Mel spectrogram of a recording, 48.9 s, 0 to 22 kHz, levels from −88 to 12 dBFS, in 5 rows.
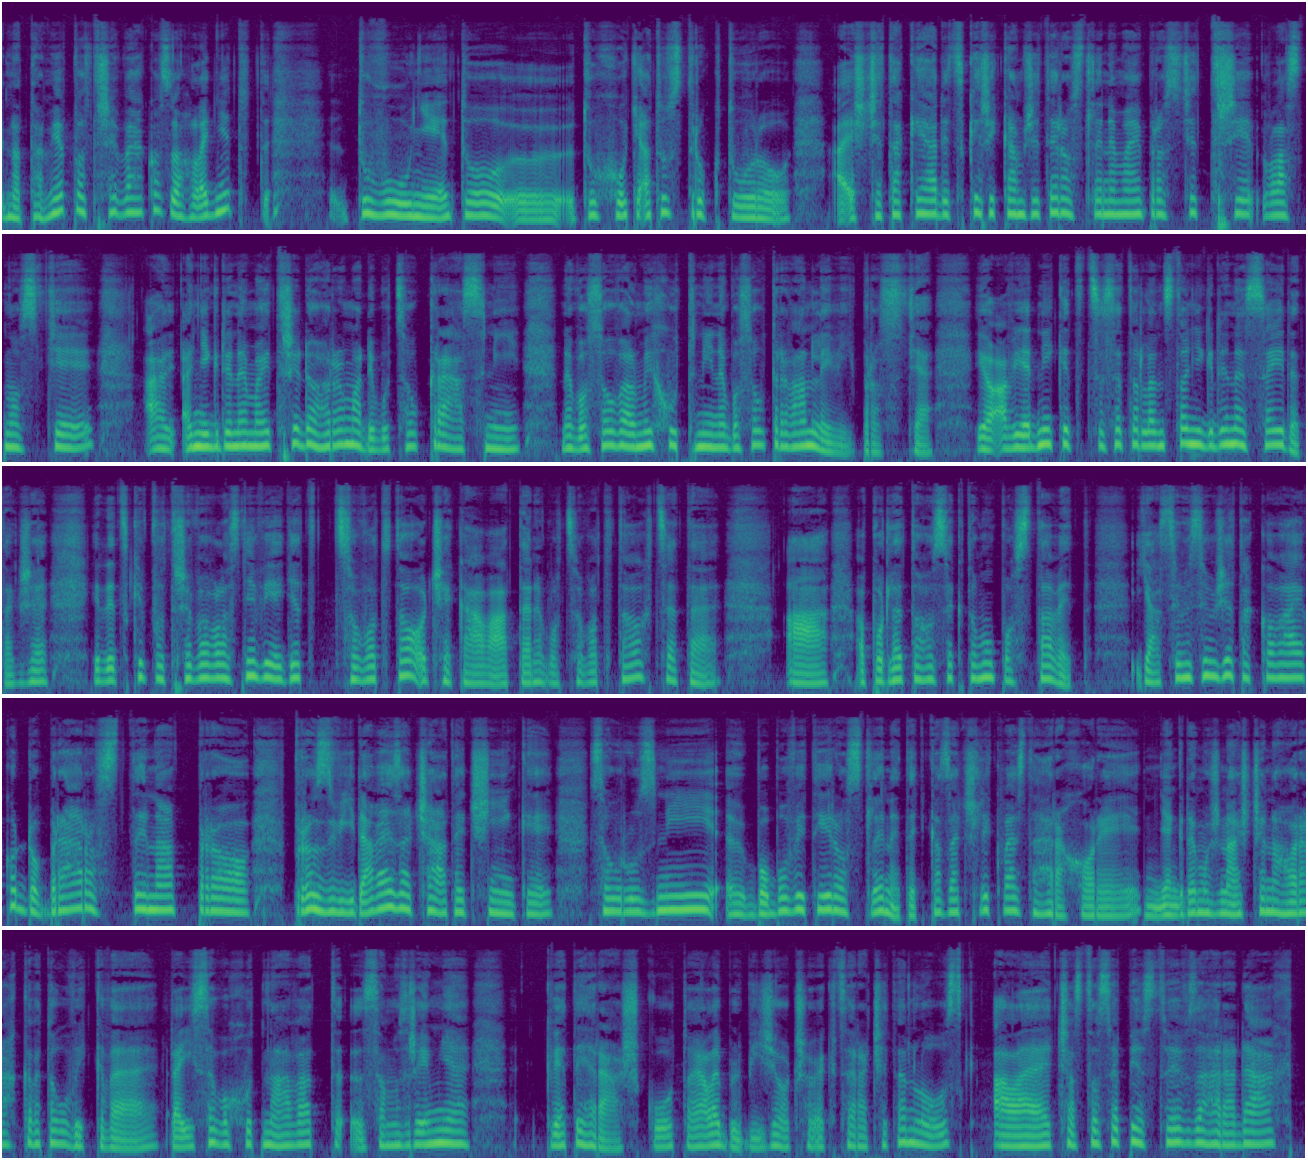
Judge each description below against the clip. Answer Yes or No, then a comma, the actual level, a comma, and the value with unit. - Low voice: No, medium, 180 Hz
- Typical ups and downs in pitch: Yes, average, 4.7 semitones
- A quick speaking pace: No, average, 155 wpm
